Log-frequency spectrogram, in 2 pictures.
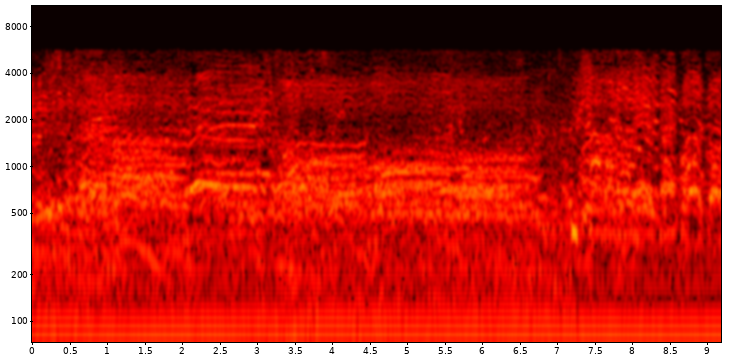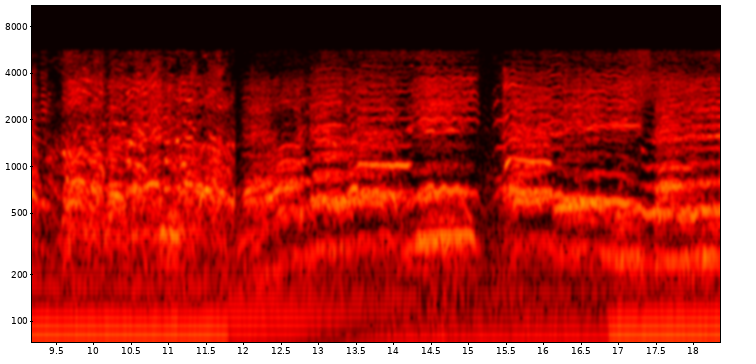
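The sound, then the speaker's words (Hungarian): A large protest crowd occupying a bridge sings and chants together, a steady, loud mass of voices with sustained melodic lines rising and falling, occasional shouts cutting through the continuous roar. “Folyamatosan énekeltek és szavaltak.”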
